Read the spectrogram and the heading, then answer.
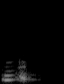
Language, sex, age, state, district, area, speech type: Maithili, female, 30-45, Bihar, Araria, rural, conversation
